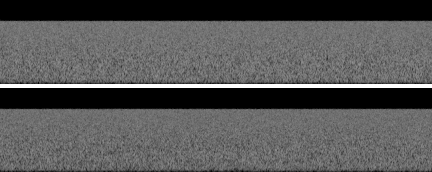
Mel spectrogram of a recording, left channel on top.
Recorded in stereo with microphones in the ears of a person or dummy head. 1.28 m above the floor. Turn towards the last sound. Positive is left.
No sound to turn to.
